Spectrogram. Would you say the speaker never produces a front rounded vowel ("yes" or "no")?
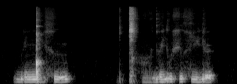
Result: no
